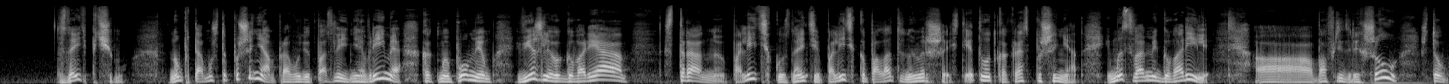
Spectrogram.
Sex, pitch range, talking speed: female, 130-190 Hz, 145 wpm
